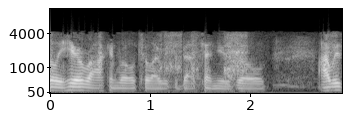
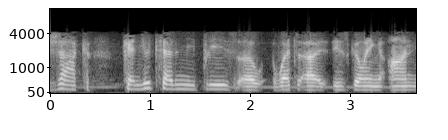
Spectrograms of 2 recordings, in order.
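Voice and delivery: imitating a French accent, a bit higher; brother's heavy French accent; 3 semitones higher than usual. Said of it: "he's got that French accent".

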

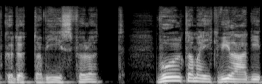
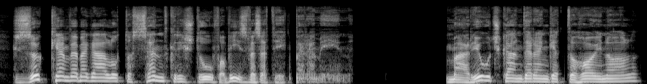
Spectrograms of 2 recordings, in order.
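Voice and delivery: ordinary delivery, nothing marked

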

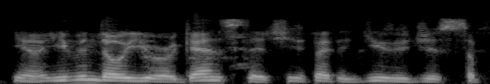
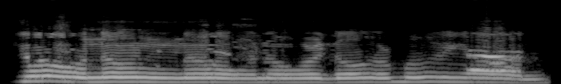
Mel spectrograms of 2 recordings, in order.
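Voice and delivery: insistent protest; 7 semitones higher than usual. Real, not acted. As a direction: cut them off, pitched up. Refusing a redo of line.

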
